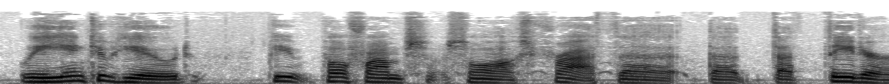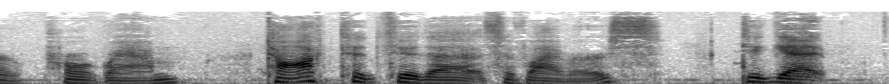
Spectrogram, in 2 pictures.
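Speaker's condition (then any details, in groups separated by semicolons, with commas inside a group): Down syndrome; disability since childhood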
